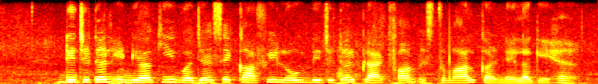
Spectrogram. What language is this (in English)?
Hindi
